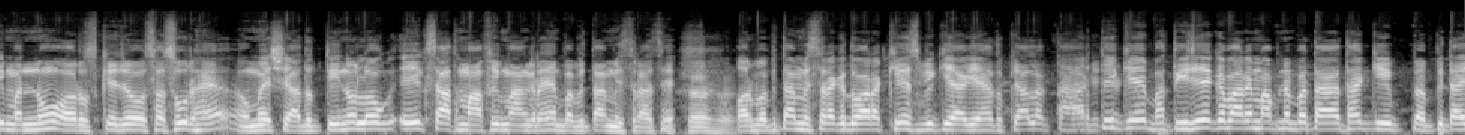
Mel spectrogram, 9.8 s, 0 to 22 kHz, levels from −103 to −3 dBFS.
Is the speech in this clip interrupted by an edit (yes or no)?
yes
